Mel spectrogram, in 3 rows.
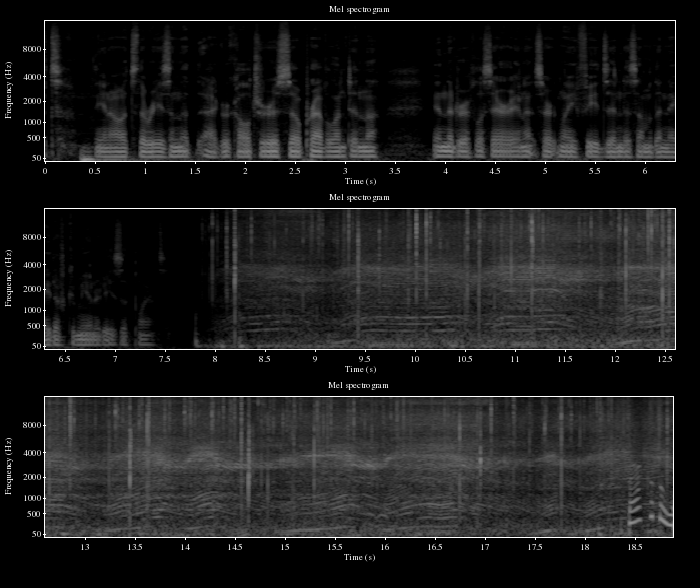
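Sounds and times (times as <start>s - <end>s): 
speech: 0.0s - 7.6s, 18.5s - 18.8s
branches snapping and crackling: 7.8s - 18.8s
chainsaws cutting through brush: 7.9s - 18.8s.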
